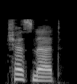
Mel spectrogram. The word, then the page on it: chestnut (s): British English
